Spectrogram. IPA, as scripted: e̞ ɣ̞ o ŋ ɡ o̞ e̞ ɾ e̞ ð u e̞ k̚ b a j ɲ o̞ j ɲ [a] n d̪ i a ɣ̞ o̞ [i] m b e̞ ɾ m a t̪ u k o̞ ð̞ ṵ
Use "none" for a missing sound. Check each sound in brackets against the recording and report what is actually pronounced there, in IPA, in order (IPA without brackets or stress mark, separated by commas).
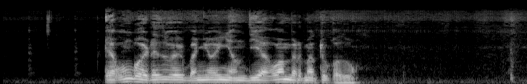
a, a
